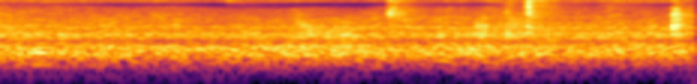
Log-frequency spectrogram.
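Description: Steady background room noise, with a few faint clicks after the first second.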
